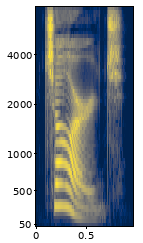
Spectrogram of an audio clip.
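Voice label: "charge", English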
